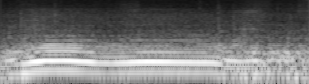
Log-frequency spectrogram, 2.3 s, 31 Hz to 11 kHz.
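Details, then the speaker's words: Ferrari F430 F1, pulling away before the PIS (point of initial slip) clutch adjustment. Revs climb and hang high without the car pulling harder, then drop as the throttle lifts; the clutch slips substantially on take-off. "watch I'll be on the gas and there the clutch engaged see how much it slipped it was pretty pretty substantial here we back up again yeah you can feel it slipping a lot here"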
